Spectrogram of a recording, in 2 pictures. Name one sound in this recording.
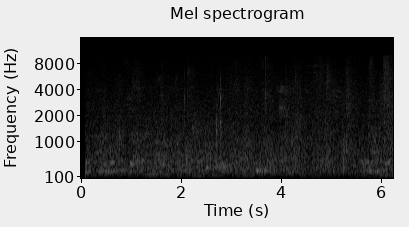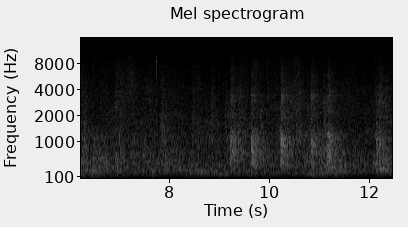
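Footsteps shuffle across a wooden stage.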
